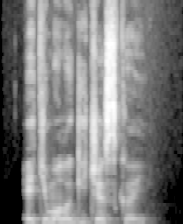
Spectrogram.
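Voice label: "этимологическӧй", Komi, female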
